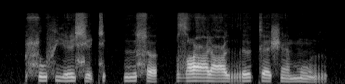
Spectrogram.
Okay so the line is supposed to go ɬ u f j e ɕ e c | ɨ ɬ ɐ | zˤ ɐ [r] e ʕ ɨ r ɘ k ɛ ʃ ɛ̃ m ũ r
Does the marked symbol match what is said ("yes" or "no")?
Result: no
